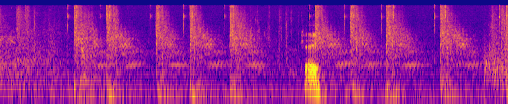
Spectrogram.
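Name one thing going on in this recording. A gun fires several quick shots.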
